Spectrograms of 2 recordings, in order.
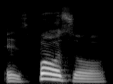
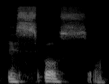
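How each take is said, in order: First: Esposo slow and loud, PO stretched; exaggerated stress. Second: Said in the usual way. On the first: Teasing partner's exaggeration, Esposo with PO overblown. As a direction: overdo PO in Esposo, really draw it out.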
